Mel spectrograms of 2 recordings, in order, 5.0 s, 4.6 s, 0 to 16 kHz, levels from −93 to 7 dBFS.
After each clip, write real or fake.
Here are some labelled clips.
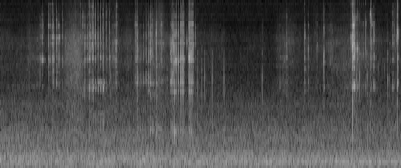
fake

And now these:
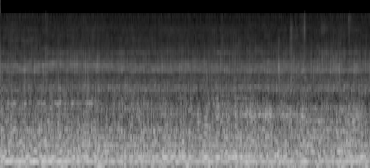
fake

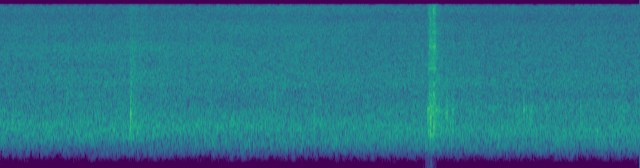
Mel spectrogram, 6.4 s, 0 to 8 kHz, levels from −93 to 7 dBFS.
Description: fake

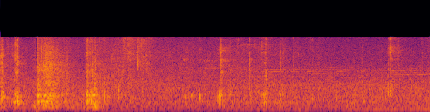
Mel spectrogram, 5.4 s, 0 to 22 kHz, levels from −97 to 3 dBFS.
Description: real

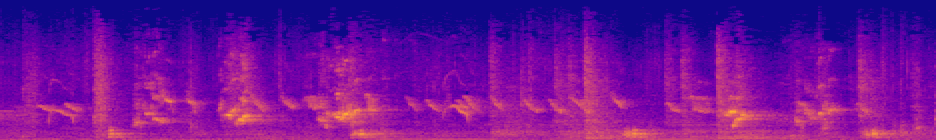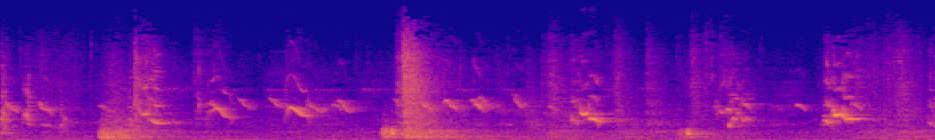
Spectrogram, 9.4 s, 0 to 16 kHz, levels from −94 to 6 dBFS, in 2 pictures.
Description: real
